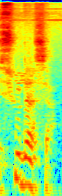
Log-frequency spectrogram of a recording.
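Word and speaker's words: Sudās: un rôle important c'est souasa et souasa qu'on dit qu'on appelle souas parce que de nos jours on prononce plus le le dernier a des des mots des mots de sanscrit euh souas c'est lui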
